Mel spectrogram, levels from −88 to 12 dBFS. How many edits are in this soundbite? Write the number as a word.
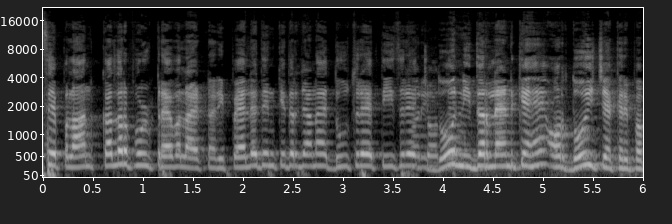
one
